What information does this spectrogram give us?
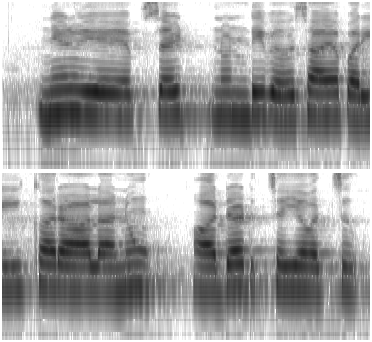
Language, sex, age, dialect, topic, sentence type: Telugu, female, 25-30, Telangana, agriculture, question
